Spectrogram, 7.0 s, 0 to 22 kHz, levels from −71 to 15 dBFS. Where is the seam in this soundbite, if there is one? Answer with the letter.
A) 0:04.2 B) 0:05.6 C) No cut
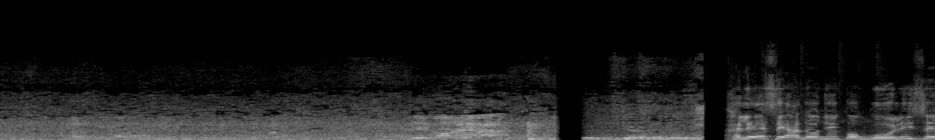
B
